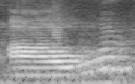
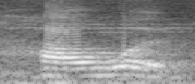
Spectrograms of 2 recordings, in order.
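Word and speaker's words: hour: नाउ आवर begins with H बट एज़ you know कि आवर में H silent होता है। वी डू नॉट एक्चुअली से एन हावर वी से एन आवर एंड एज़ a result H is silent.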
